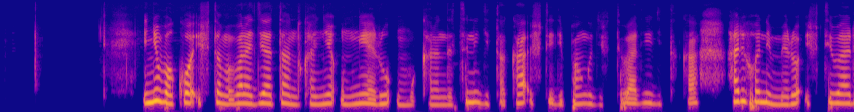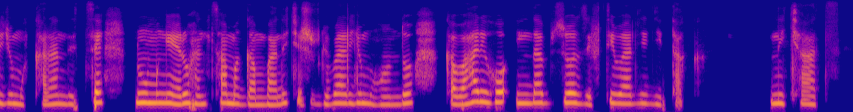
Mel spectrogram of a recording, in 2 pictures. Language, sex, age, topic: Kinyarwanda, male, 25-35, government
